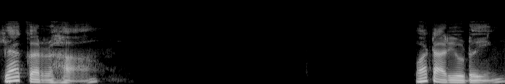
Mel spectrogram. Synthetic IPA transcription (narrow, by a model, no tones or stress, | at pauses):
kjakəɾːəɦa̰ | ʋaʈaɾjoɖəiŋɡ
